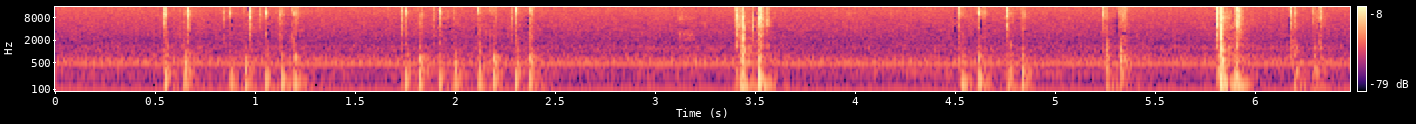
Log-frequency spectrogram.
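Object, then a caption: Plastic laptop keyboard keys. Long nails tap on the plastic keycaps of a backlit Acer laptop keyboard, making short, dry, bright clicks in quick irregular bursts. Two taps stand out louder and sharper than the rest, and a faint steady hum runs underneath.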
